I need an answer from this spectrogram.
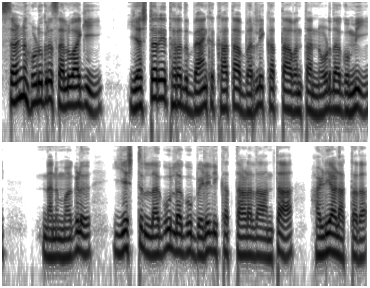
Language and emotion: Kannada, sad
